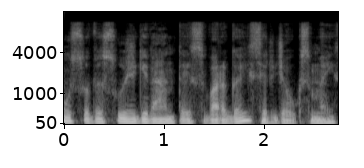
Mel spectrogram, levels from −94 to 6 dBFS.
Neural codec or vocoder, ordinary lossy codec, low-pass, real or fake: vocoder, 24 kHz, 100 mel bands, Vocos; AAC, 48 kbps; 10.8 kHz; fake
